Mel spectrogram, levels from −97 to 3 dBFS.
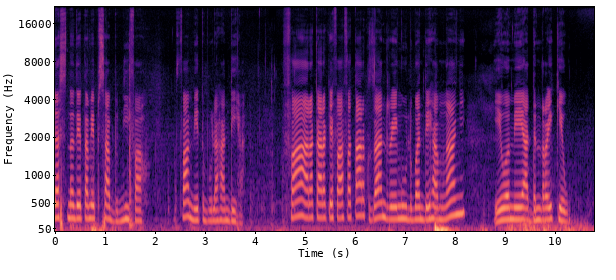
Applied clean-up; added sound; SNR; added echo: none; Wind; 5 dB; none.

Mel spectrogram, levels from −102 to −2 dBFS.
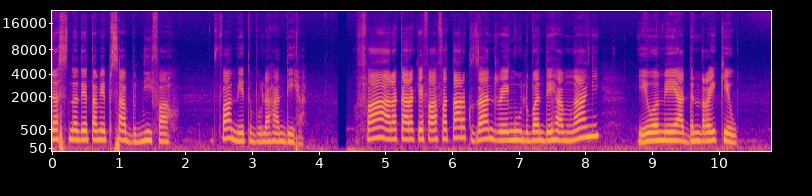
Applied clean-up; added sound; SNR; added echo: none; none; none; none.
